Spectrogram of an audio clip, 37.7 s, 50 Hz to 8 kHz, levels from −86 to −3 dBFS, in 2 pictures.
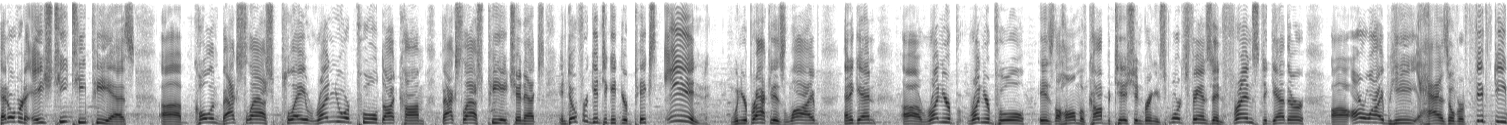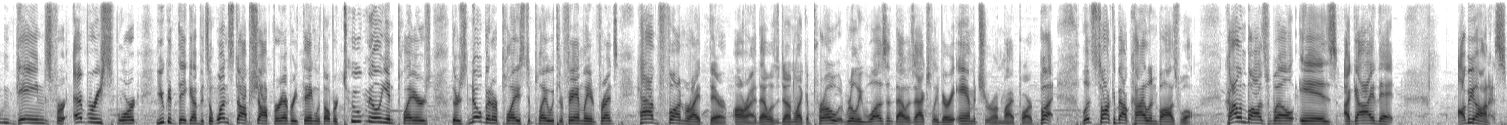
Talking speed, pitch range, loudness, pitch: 185 wpm, 170-225 Hz, -22 LUFS, 190 Hz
